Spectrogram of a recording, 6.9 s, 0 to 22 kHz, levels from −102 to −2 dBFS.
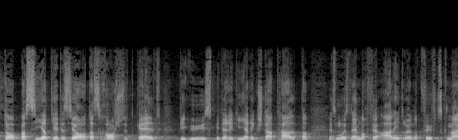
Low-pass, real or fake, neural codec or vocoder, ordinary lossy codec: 14.4 kHz; real; none; none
